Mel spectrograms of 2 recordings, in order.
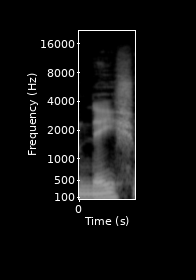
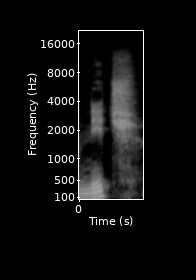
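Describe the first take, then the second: First: It is said with a non-American pronunciation. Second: It is said with an American pronunciation.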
